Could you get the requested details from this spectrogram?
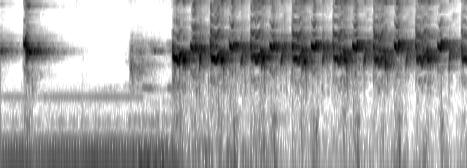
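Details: Yellow-vented bulbul singing a loud ngeplong lure song: one short note, then a fast continuous bubbling warble of chattering notes, with a little low hum early on.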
